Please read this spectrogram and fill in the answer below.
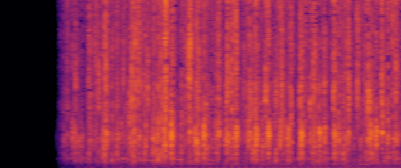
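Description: Dead silence, then about half a second in, a small crowd starts clapping, a fast run of claps over a steady low hum and street hubbub.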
